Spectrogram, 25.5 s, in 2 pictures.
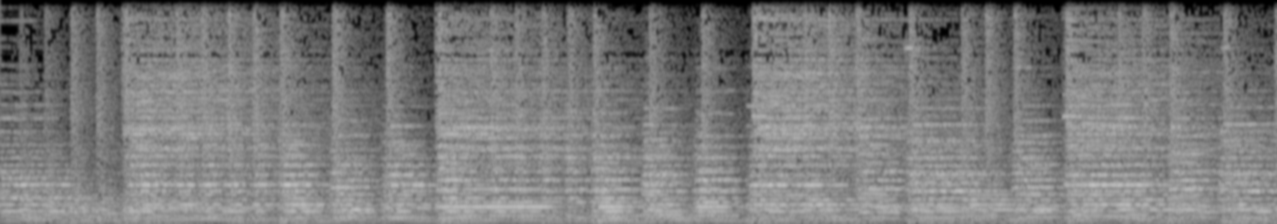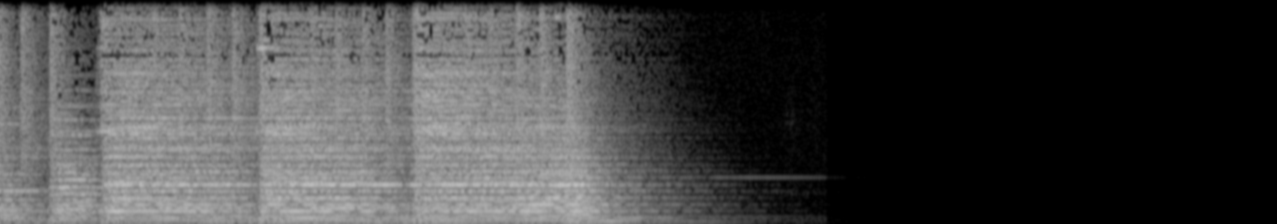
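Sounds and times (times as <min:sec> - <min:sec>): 
minuet: 0:00.0 - 0:19.8
fanfare: 0:00.0 - 0:19.9.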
